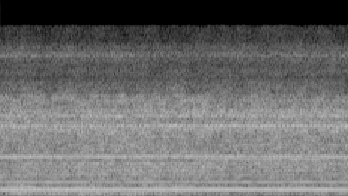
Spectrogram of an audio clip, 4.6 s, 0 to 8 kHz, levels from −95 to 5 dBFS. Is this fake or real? fake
